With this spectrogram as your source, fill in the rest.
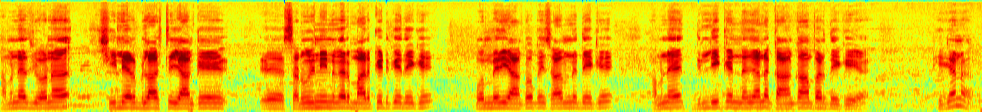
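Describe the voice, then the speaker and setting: Moderate pace and fairly even intonation, with noticeable background noise. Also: man, high pitch for a man. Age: 60s. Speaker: member of the public interviewed on the street. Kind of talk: street interview, political argument.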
